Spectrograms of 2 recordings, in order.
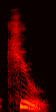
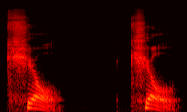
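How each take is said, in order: First: "kill" turned into "Q"; dropped L. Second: "kill" with a clear final L; pronounced L. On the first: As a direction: glide to a W sound, like "Q". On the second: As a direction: end "kill" tongue to palate. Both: Shown as a demonstration. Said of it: "Não pronunciando L".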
